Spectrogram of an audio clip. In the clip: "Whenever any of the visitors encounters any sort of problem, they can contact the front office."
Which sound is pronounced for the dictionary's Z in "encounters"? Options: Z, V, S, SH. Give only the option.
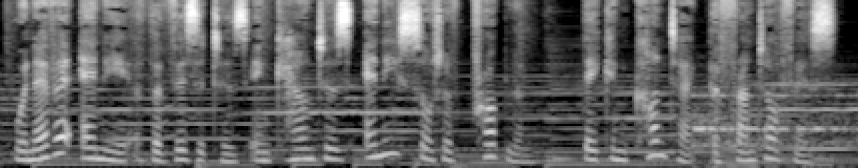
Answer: Z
